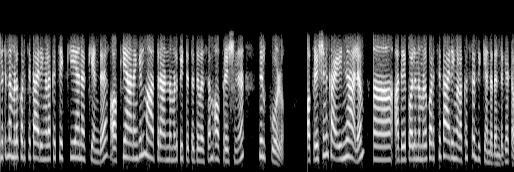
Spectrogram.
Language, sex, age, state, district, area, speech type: Malayalam, female, 30-45, Kerala, Thrissur, rural, conversation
